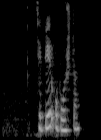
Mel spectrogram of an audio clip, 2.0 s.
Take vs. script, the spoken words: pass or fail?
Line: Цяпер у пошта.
pass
